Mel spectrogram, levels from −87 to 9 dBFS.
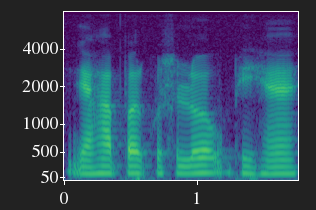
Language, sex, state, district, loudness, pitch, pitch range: Hindi, male, Jharkhand, Palamu, -20 LUFS, 125 Hz, 125-130 Hz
